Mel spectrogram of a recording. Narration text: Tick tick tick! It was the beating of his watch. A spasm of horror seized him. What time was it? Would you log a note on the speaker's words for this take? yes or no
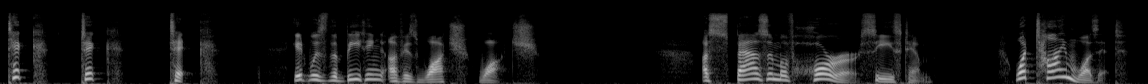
yes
